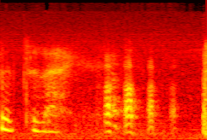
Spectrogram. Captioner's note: mom laughs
